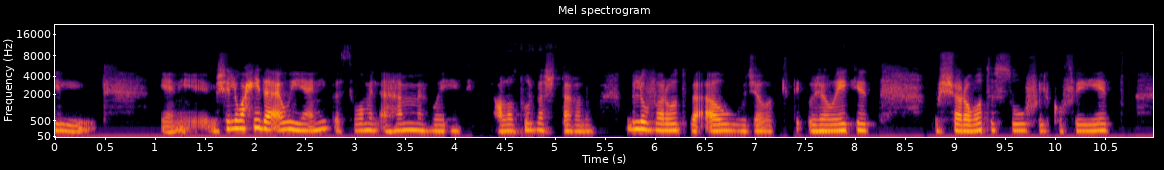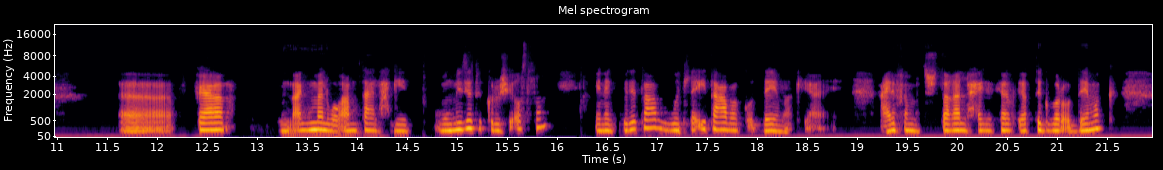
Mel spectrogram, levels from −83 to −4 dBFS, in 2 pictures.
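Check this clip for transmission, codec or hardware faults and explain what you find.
No transmission, codec or hardware faults are audible anywhere in the recording.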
